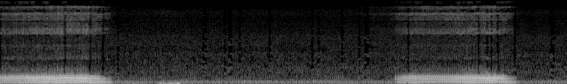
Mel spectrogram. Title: Soothing Snoring Sound - Black Background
